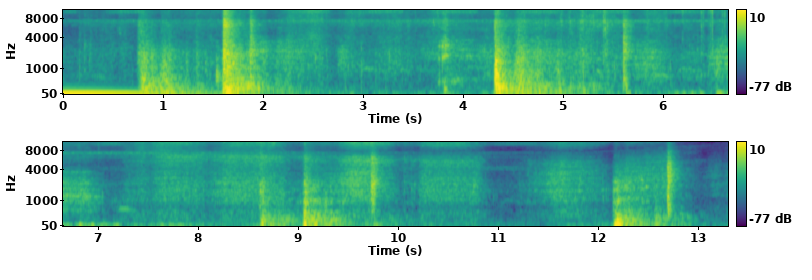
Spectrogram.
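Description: Oil palm fruit bunches thudding heavily as they are thrown and loaded, a series of irregular heavy thuds and knocks; the loudest comes about four seconds in.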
